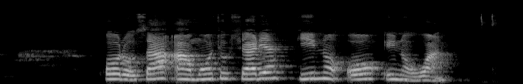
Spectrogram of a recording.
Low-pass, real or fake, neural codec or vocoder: 10.8 kHz; real; none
